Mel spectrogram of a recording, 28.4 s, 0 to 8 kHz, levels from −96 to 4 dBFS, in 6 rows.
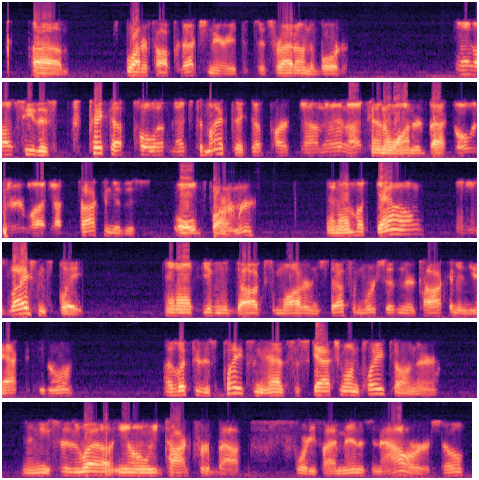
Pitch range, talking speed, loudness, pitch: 110-145 Hz, 200 wpm, -12 LUFS, 120 Hz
